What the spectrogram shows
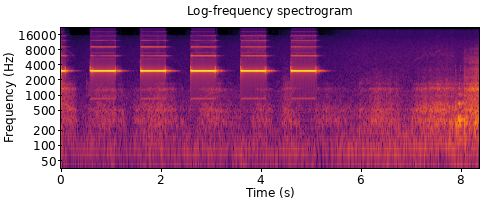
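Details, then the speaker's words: Five high, even beeps about one per second from a fully charged mobility scooter that won't move; the controller flags a fault, nine flashes meaning the electric brake is not connected, cleared after reconnecting it. "this is the first time i've heard the beeping that's odd nine before it was eight now it's nine"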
